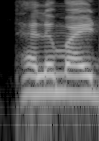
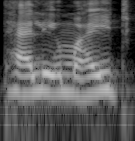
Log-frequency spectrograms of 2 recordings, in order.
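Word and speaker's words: phthalimide: hello कार्बोसिंथ might synthesis थैलेम में आपका पी और एच साइलेंट रहता है ठीक है पी एच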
